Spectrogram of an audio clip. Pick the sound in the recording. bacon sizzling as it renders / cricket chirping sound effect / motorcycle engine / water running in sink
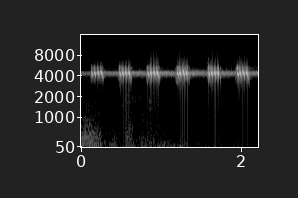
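cricket chirping sound effect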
